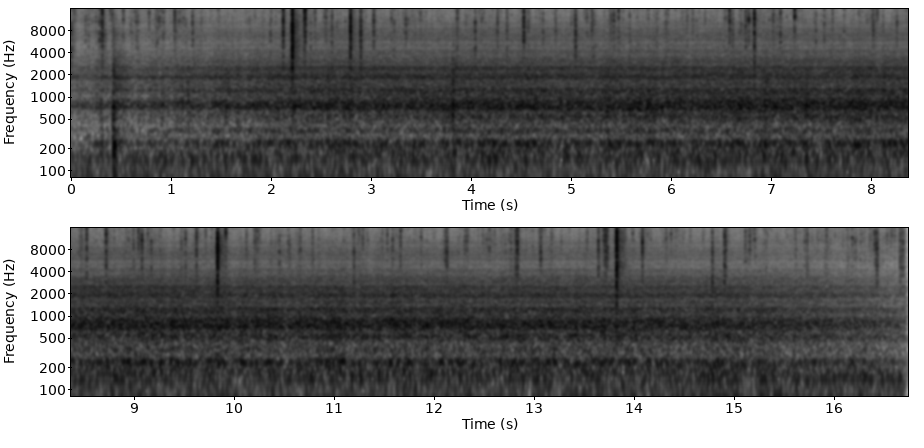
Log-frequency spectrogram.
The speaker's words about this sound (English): You reboil the kettle.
